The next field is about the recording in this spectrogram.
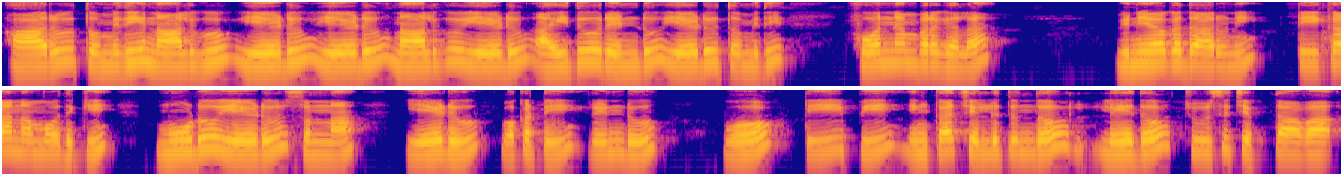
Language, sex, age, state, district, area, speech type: Telugu, female, 60+, Andhra Pradesh, East Godavari, rural, read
